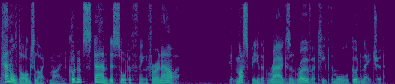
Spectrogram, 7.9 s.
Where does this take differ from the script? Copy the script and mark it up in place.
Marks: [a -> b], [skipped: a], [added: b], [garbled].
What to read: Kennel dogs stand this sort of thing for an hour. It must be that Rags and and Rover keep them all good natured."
Kennel dogs [added: like mine couldn't] stand this sort of thing for an hour. It must be that Rags and [skipped: and] Rover keep them all good natured."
